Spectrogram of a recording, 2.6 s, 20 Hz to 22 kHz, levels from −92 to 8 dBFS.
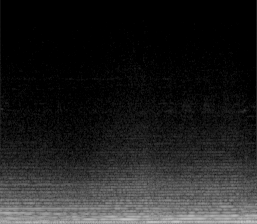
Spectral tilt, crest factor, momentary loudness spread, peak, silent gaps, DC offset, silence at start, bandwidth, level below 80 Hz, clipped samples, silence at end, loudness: -7.5 dB/octave; 14 dB; 5 LU; -8 dBFS; none; 0.5%; 0 s; 7.6 kHz; -48 dBFS; under 0.1%; 0 s; -22 LUFS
